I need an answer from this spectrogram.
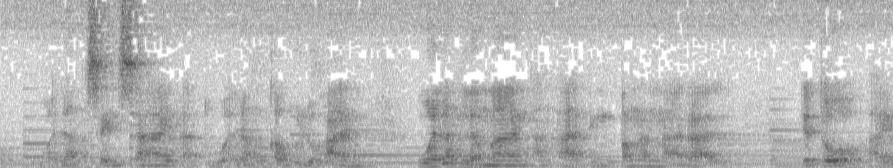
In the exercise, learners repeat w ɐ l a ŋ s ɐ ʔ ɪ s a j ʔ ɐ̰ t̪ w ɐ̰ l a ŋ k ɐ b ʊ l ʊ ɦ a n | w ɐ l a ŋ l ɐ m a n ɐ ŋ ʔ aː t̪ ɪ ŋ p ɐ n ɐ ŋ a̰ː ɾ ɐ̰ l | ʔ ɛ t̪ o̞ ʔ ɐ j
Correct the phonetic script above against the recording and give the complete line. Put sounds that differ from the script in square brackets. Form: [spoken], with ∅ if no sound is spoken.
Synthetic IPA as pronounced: w ɐ l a ŋ s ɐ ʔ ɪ s a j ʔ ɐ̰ t̪ w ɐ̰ l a ŋ k ɐ b ʊ l ʊ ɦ a n | w ɐ l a ŋ l ɐ m a n ɐ ŋ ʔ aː t̪ ɪ ŋ p ɐ [ŋ] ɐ ŋ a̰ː ɾ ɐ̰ l | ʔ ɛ t̪ o̞ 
